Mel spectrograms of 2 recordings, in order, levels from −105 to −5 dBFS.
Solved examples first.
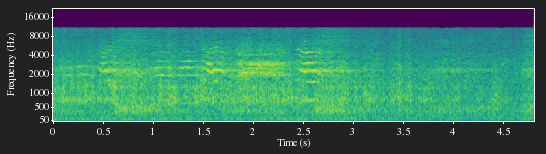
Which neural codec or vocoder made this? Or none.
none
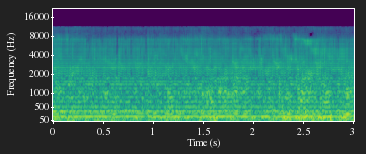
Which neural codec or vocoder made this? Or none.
vocoder, BigVGAN v2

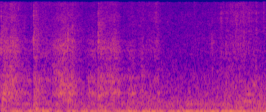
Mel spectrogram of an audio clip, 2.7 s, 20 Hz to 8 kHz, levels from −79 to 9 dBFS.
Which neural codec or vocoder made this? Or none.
none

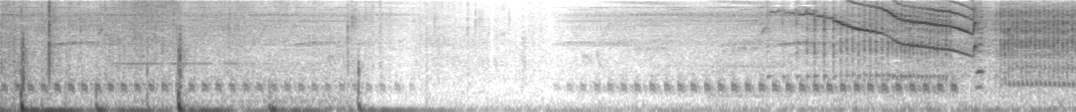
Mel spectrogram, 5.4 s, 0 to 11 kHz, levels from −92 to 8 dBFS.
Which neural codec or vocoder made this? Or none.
none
